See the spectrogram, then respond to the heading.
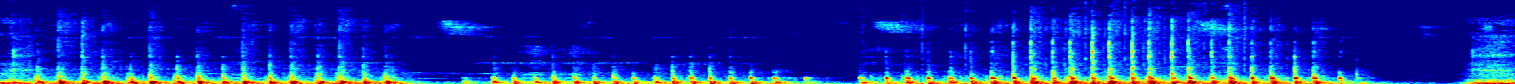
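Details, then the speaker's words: Car before repair, steering wheel turned: fast even clicking knocks, roughly eight a second, from the bottom of the steering shaft; worn universal joint bearing, noise gone after replacement. "kalau kita gerak dia punya steering nih ada bunyi ketak ketak ketik ketak dibagian bawahnya shop steering"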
